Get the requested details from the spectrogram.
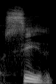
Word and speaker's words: seed: Uno de esos parámetros es la semilla o SID, que se escribe S-E-E-D, ¿vale?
